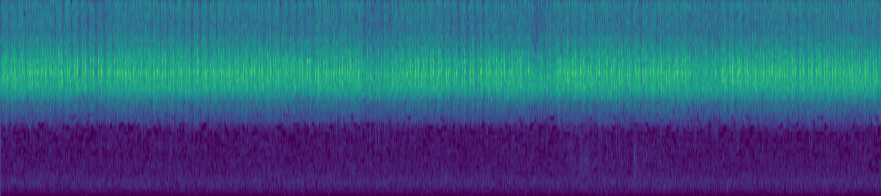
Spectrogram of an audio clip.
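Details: A dense chorus of crickets holds one continuous, very high, even trill throughout, with slight waves in loudness and no other sounds standing out.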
